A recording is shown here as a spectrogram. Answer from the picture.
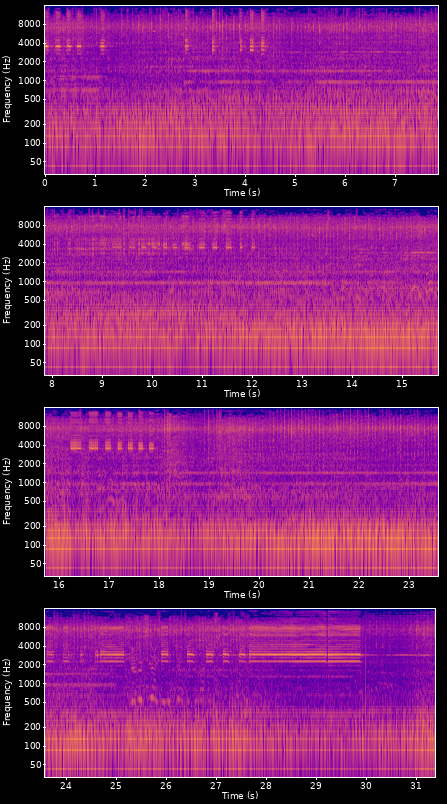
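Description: A procession of old small motorcycles and mopeds riding past one after another, their small engines running steadily, with a sidecar motorcycle passing near the end. Voices carry in the background.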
